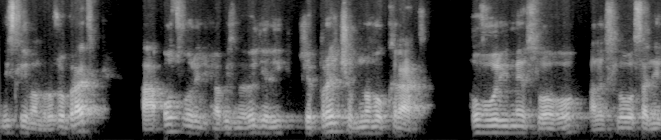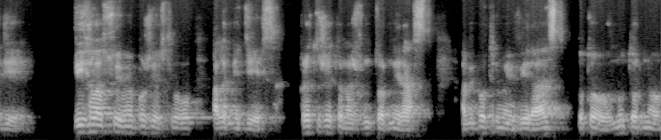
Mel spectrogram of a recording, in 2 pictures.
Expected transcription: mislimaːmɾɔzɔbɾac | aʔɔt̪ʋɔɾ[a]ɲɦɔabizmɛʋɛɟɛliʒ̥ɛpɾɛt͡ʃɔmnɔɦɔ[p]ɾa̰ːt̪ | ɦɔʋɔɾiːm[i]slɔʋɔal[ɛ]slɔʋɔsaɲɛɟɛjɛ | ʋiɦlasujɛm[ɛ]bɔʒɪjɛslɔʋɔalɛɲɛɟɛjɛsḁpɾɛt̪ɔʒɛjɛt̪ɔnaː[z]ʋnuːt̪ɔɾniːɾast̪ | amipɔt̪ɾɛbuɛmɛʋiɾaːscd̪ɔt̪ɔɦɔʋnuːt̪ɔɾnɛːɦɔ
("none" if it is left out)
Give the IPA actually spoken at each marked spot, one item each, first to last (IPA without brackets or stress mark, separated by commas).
i, k, ɛ, ɛ, ɛ, ʒ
